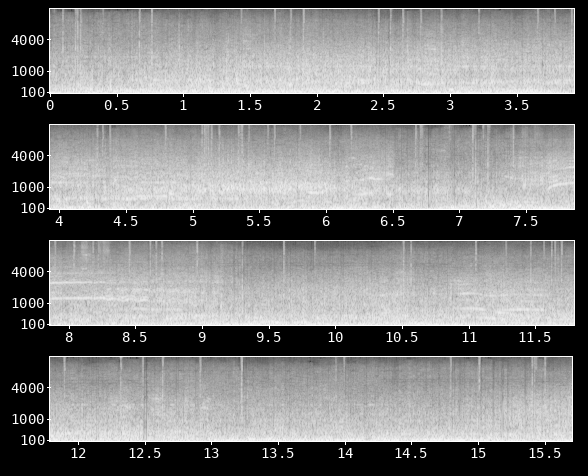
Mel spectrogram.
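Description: A strong wind roars and howls loudly, driving sand.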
